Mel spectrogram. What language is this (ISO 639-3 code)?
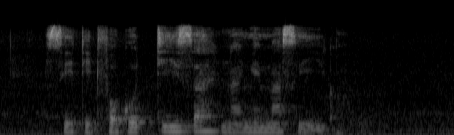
ssw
